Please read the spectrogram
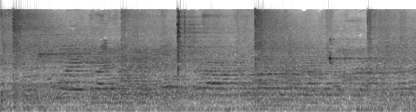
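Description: Badminton rackets striking a shuttlecock in a rally: several sharp cracks about a second apart, in a large echoing hall, with voices in the background.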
